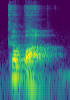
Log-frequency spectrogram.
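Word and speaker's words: Cupbop: How do you pronounce it? cup up.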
